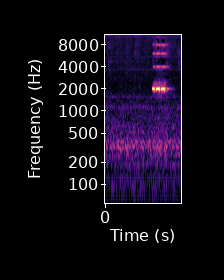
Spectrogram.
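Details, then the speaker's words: Frigidaire Gallery refrigerator FGHB2866PF3 with a failing ice maker: two buttons held under 10 seconds to start auto diagnostic, giving a short high beep over quiet room hum, then nothing, so the self-diagnostic fails to start and a manual diagnostic is needed. "if i press these two for a few like you know less than 10 seconds and it goes beep beep and nothing happens there's another process we have to go into"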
